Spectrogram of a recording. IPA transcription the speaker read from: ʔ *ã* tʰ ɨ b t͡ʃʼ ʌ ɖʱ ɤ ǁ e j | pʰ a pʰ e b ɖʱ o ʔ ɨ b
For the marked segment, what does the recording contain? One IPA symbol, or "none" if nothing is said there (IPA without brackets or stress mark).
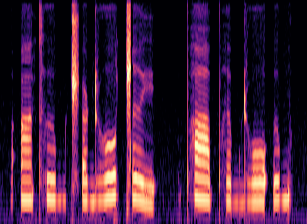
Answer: ã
